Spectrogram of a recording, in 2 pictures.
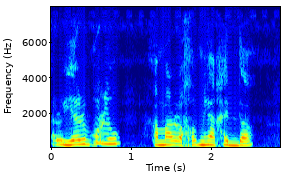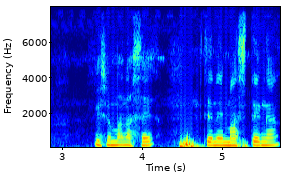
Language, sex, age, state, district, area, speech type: Assamese, male, 18-30, Assam, Darrang, rural, spontaneous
